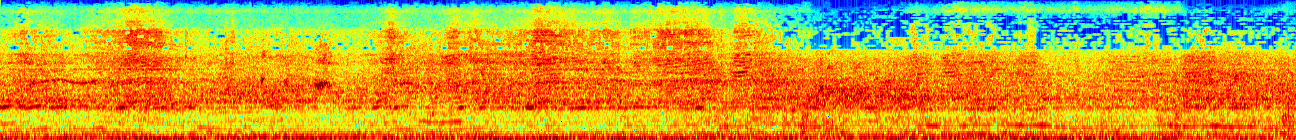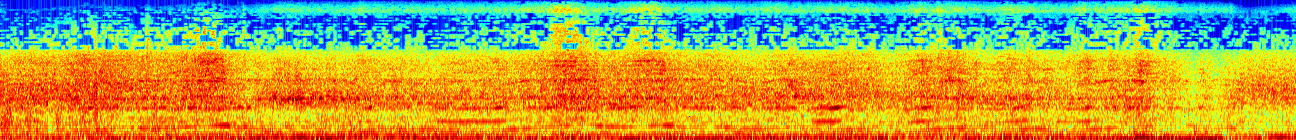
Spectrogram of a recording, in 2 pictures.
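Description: Windscreen wipers sweep across wet glass.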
